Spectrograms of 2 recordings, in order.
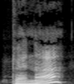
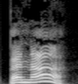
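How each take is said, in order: First: Said in the usual way. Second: Much higher and louder, a desperate call; urgent shout. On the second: A narrator's reading. No answer on the radio, shouting for Bernard. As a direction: yell his name into the radio. Calling colleague over radio.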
